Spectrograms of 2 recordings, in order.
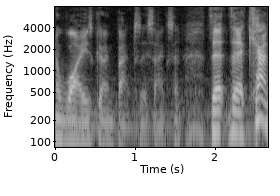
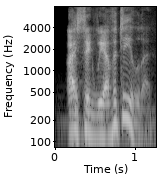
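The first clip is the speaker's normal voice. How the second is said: put-on pirate voice. Voicing a contact closing a deal: pirate voice. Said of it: "I don't know why he's a pirate now!".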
